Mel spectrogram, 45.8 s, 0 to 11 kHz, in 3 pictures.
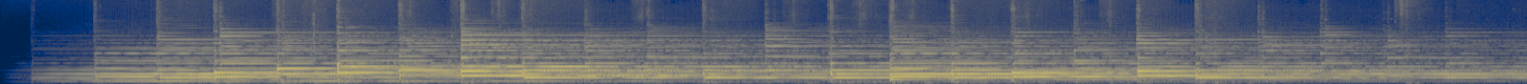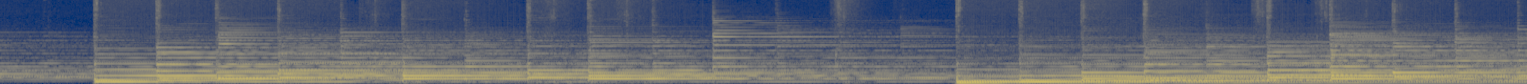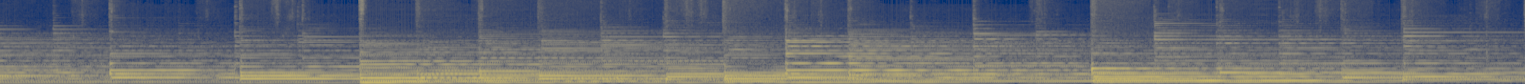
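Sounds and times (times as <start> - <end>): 
deep meditation piano music: 0.0 - 45.7.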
